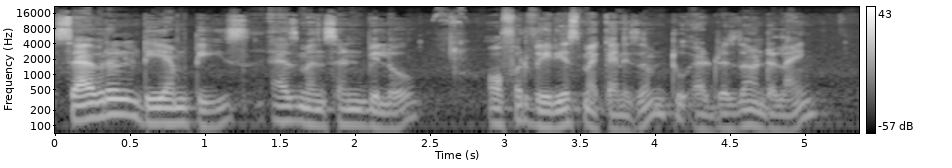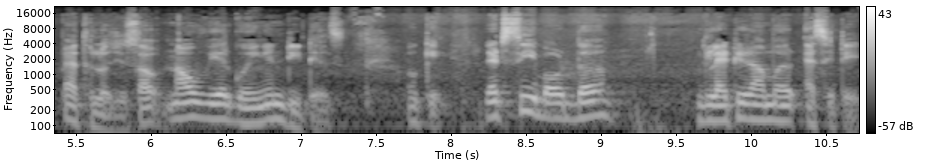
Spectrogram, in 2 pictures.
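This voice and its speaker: With an Indian accent, a man speaks at medium pitch, a fairly quick pace and lively intonation. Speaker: medical lecturer. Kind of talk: lecture. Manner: halting.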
